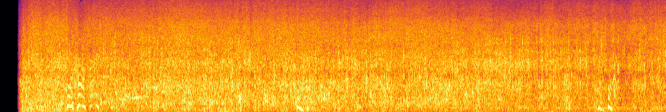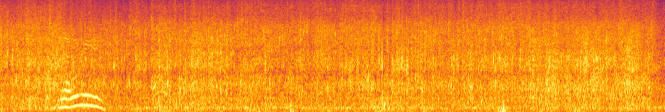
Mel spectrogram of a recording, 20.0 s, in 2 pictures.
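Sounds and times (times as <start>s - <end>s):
bike tyres splashing through mud: 0.4s - 19.9s.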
